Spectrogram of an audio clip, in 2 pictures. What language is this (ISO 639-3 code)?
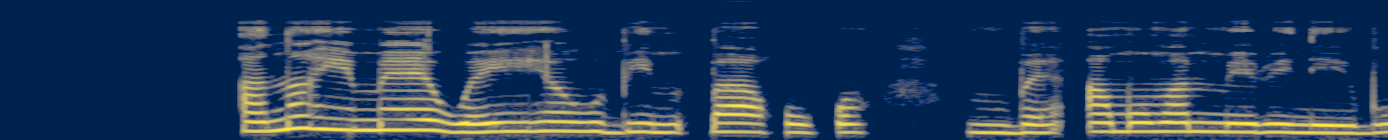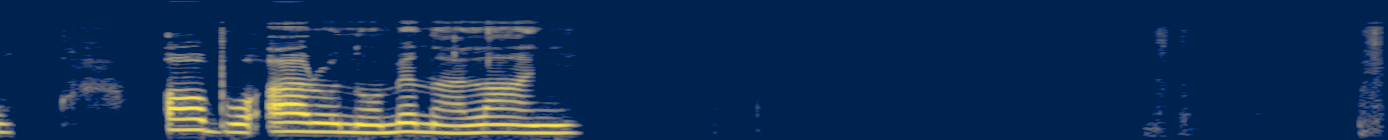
ibo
